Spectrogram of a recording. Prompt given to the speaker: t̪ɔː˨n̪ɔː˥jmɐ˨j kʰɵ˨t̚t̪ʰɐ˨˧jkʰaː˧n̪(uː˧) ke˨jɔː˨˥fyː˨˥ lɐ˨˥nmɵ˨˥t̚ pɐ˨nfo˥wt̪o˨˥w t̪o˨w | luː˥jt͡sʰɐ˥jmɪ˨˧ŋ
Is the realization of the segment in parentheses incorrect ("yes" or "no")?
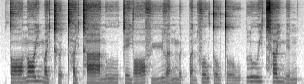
no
